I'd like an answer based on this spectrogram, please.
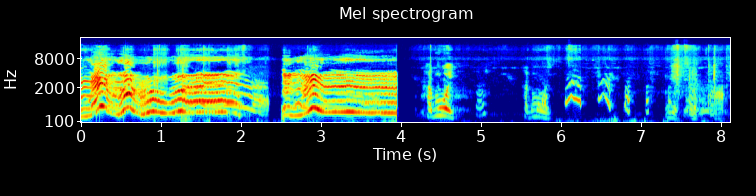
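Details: Dog giving loud, drawn-out whining howls with rising and falling pitch, two long sustained bursts separated by a short gap, then fading into quieter broken whimpers and yelps.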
